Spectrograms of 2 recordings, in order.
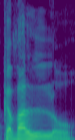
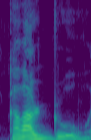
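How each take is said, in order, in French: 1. Le son consonantique du milieu est un double L. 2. Le son consonantique du milieu est un D rétroflexe. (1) "et non pas" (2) "c'est deux L par deux D"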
